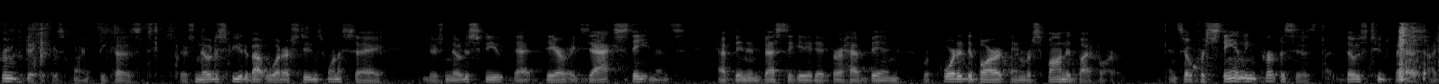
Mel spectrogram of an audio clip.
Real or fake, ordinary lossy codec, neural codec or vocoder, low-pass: fake; MP3, 32 kbps; codec, 16 kHz, 4 kbps, FunCodec, trained on Chinese and English, 50 frames a second; 7.2 kHz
